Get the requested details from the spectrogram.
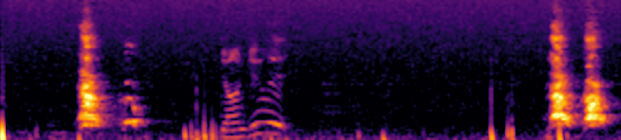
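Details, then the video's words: Trilby, a female dog at work, barking with her whole body: two loud, harsh barks about five seconds apart, with a short whining, tonal sound and faint knocks in between in a quiet indoor room. "Trilby Barks (At Work)"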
